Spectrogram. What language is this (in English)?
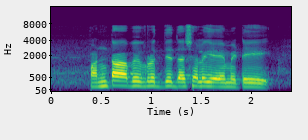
Telugu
